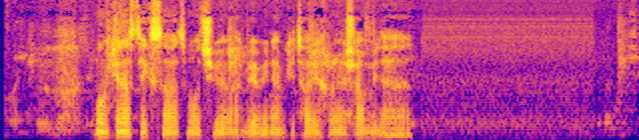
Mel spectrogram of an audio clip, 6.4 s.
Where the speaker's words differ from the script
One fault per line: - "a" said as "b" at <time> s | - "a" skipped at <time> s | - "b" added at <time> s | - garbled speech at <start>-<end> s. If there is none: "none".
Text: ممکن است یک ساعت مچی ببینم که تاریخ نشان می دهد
- "را" added at 3.3 s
